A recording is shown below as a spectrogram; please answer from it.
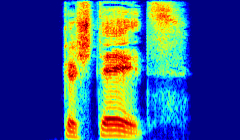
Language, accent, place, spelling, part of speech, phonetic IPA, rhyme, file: German, Germany, Berlin, Gestells, noun, [ɡəˈʃtɛls], -ɛls, De-Gestells.ogg
- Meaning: genitive singular of Gestell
